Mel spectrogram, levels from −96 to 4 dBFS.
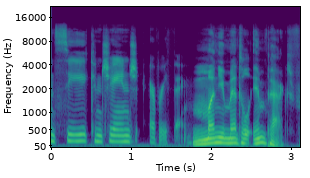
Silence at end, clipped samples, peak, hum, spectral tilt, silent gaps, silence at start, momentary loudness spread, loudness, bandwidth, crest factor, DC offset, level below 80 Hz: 0.1 s; under 0.1%; -8 dBFS; none; -6 dB/octave; none; 0 s; 15 LU; -25 LUFS; 12.5 kHz; 18 dB; under 0.1%; -48 dBFS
